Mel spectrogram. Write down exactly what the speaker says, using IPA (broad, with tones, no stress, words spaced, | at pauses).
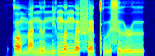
kɔ˥˩ ma˩˧nɯ˥˩ ni˩˥ŋʷɛ˦ŋʷɛ˥˩ fɛ˥˩kʷʼɯ˩˥sɯ˥˩ ɹɯ˦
